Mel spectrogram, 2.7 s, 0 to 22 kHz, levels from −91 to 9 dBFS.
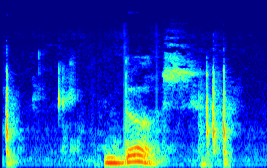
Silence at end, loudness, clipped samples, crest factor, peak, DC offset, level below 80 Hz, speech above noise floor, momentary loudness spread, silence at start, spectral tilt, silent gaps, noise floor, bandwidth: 0.35 s; -16 LUFS; under 0.1%; 16 dB; 0 dBFS; under 0.1%; -48 dBFS; 23 dB; 22 LU; 0.05 s; -8.5 dB/octave; none; -36 dBFS; 6.2 kHz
